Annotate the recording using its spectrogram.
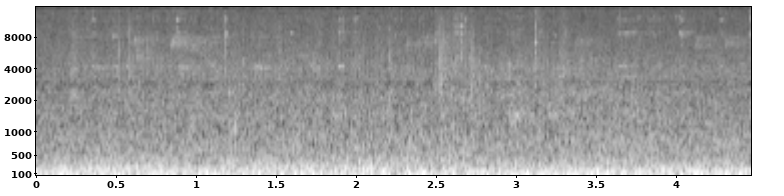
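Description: Faint low rumble of wind on the phone's microphone, with a few light scuffs and clicks of dogs' paws as they play on a dirt yard.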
